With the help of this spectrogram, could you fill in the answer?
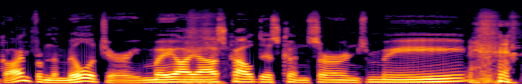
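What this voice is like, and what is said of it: Impression of General Saunders' line delivery. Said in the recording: “this guy's line deliveries ... hilarious ... I don't know if I can do an impression”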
